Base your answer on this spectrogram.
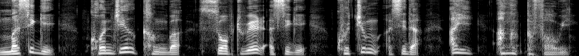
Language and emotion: Manipuri, surprised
